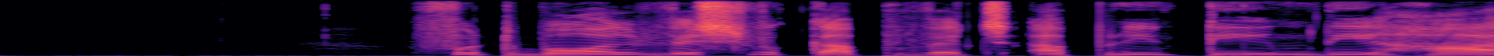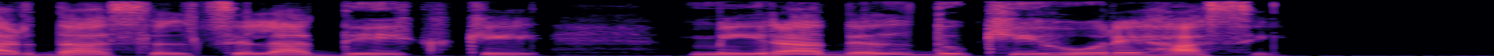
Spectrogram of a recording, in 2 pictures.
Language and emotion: Punjabi, sad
